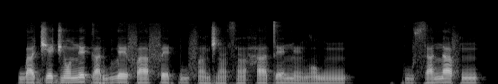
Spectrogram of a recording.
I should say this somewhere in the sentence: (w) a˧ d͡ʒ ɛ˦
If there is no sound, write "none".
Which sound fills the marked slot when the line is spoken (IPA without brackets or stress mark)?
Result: w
